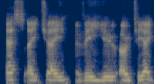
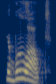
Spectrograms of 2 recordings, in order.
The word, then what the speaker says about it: Shavuot: It comes to sovereign, comes to trump card, and it comes to SHAVUOTH. And I can't pronounce it properly yet, but it comes to the book that Roseanne shared with us at the beginning.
